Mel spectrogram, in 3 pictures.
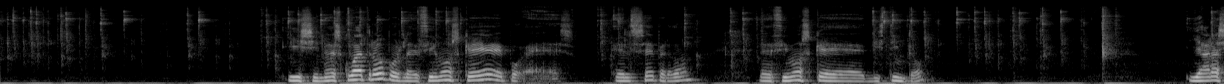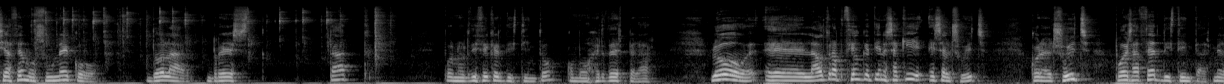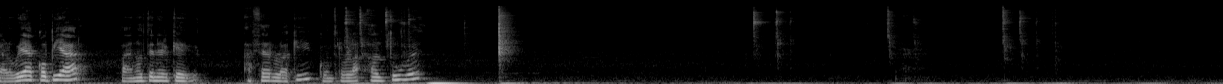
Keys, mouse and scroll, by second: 0.0-4.9 typing, 6.0-7.4 typing, 8.6-16.5 typing, 28.4 ctrl+alt+v, 29.5 Return, 32.3 ctrl+p, 33.4 ctrl+c, 34.7 ctrl+p.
